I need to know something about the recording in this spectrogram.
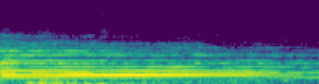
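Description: Violin and grand piano holding a soft, sustained chord that fades away, the closing notes of a classical piece.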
